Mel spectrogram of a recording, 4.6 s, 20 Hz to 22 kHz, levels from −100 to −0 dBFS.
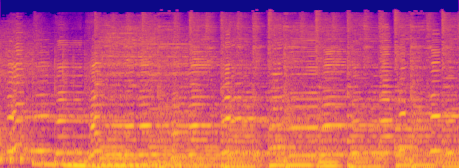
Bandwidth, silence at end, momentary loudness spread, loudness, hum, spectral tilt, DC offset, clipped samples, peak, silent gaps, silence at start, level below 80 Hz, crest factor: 17.5 kHz; 0 s; 3 LU; -15 LUFS; none; -5 dB/octave; under 0.1%; under 0.1%; 0 dBFS; none; 0 s; -24 dBFS; 14 dB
